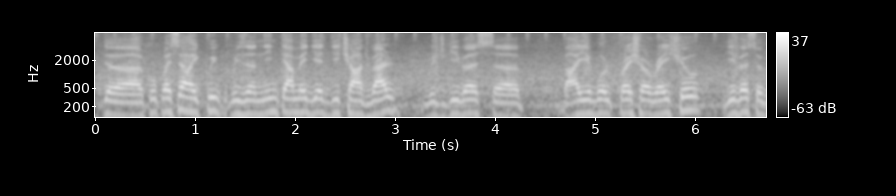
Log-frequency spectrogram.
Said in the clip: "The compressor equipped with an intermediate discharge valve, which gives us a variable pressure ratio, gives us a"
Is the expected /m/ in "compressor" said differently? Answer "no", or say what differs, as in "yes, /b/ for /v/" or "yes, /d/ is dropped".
yes, /m/ is dropped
